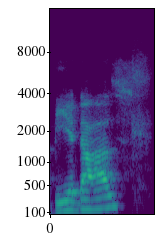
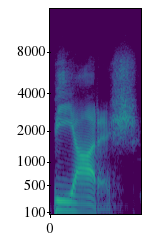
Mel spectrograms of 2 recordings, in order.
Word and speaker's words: Biadasz: So, again, all phonetic, and I appreciate the pronunciation. Mm-hmm. Tyler Biadasz, which, yeah, full disclosure, I don't know if we've ever had anyone sound this out correctly that didn't already know it.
